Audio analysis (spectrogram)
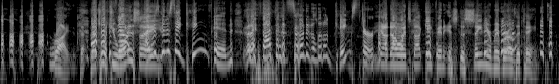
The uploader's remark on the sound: recorded at the NRA Show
